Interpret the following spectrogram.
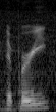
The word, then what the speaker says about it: debris: i'm dyslexic i mean to be fair it is silent start going up that debris it's like the brisk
